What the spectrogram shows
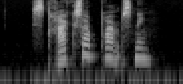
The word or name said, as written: straksopbremsning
